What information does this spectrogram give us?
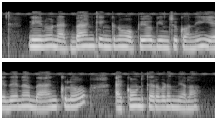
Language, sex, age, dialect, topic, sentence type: Telugu, female, 18-24, Utterandhra, banking, question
